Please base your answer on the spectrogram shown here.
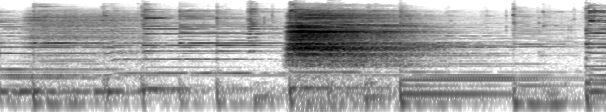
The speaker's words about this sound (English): One last breath in and feel your tummy getting bigger and out through your mouth.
